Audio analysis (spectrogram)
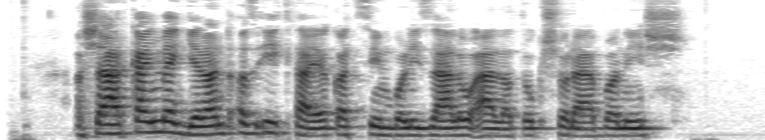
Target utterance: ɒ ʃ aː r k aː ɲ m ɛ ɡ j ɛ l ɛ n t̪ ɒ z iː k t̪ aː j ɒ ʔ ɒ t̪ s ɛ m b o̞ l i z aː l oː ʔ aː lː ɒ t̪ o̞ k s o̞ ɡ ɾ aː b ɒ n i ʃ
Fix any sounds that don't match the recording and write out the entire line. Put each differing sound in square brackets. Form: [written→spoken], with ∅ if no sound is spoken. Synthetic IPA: ɒ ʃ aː r k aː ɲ m ɛ ɡ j ɛ l ɛ n t̪ ɒ z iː k t̪ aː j ɒ [ʔ→k] ɒ t̪ s [ɛ→i] m b o̞ l i z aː l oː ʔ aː lː ɒ t̪ o̞ k [s→ʃ] o̞ [ɡ→∅] ɾ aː b ɒ n i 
